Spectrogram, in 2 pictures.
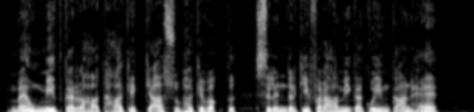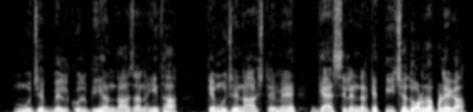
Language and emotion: Urdu, surprised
